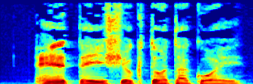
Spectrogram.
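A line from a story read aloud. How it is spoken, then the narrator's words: Grumbling. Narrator (Russian): проворчал Цезарь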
